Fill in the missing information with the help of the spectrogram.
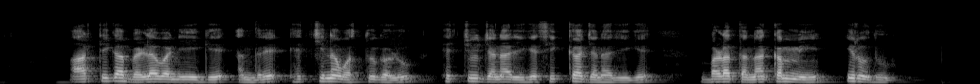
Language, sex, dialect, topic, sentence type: Kannada, male, Coastal/Dakshin, banking, statement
